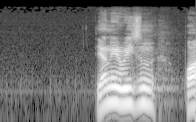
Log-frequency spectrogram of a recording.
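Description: A man speaks into a microphone over loudspeakers in a large hall.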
